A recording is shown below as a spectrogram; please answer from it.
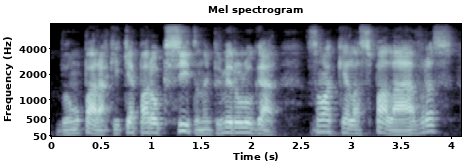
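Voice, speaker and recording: A middle-aged Brazilian man teaches in an explanatory way, often checking that the listener is following. His bright voice has a husky edge, and his pitch rises and falls with lively swings. The recording sounds dull and lo-fi. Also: fast talker. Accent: Brazilian Portuguese. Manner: explanatory, frequent "né?" and "certinho?" check-ins. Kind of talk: recorded online micro-lesson.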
